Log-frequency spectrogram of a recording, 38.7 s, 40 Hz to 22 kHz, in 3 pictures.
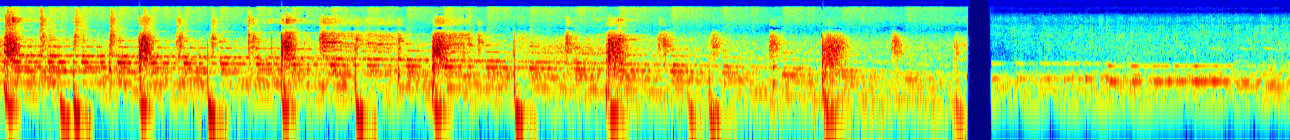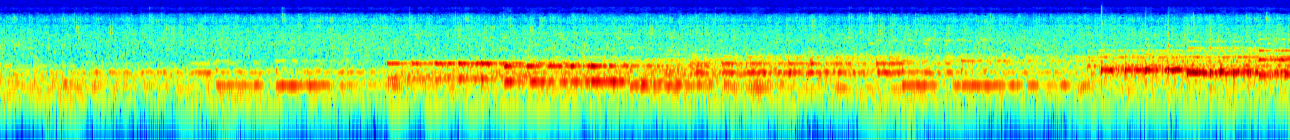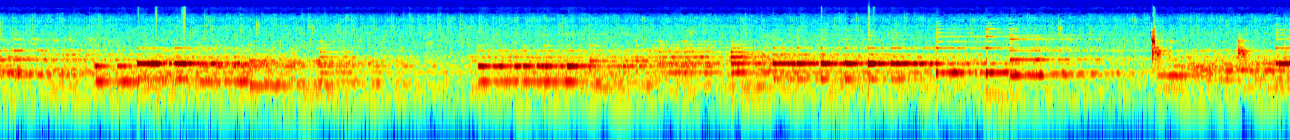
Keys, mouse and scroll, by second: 0.4 alt+click, 0.7 alt+click, 0.9 ctrl+z, 1.8 r, 4.0 r, 5.9-6.6 alt+drag, 7.1 alt+drag, 7.9 click, 8.6 click, 8.7 alt+click, 9.6 alt+click, 12.0 click, 15.6-18.1 drag, 18.5 ctrl+s, 18.9 click, 20.3 click, 20.8 click, 22.8 click, 32.1 drag, 32.7 ctrl+s, 33.1-33.6 alt+drag, 33.7 alt+drag, 35.0 click, 36.5 shift+a, 37.5-38.2 drag.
